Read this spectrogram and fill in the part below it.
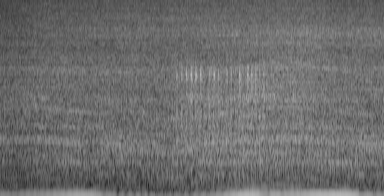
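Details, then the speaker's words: Engine heard from underneath while running: deep knock roughly twice a second, caused by excessive wear on the connecting rod bearings. "Pete wasn't wrong that knock came from excessive wear on connecting rod bearings something like this from above the engine all right and like this from underneath"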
